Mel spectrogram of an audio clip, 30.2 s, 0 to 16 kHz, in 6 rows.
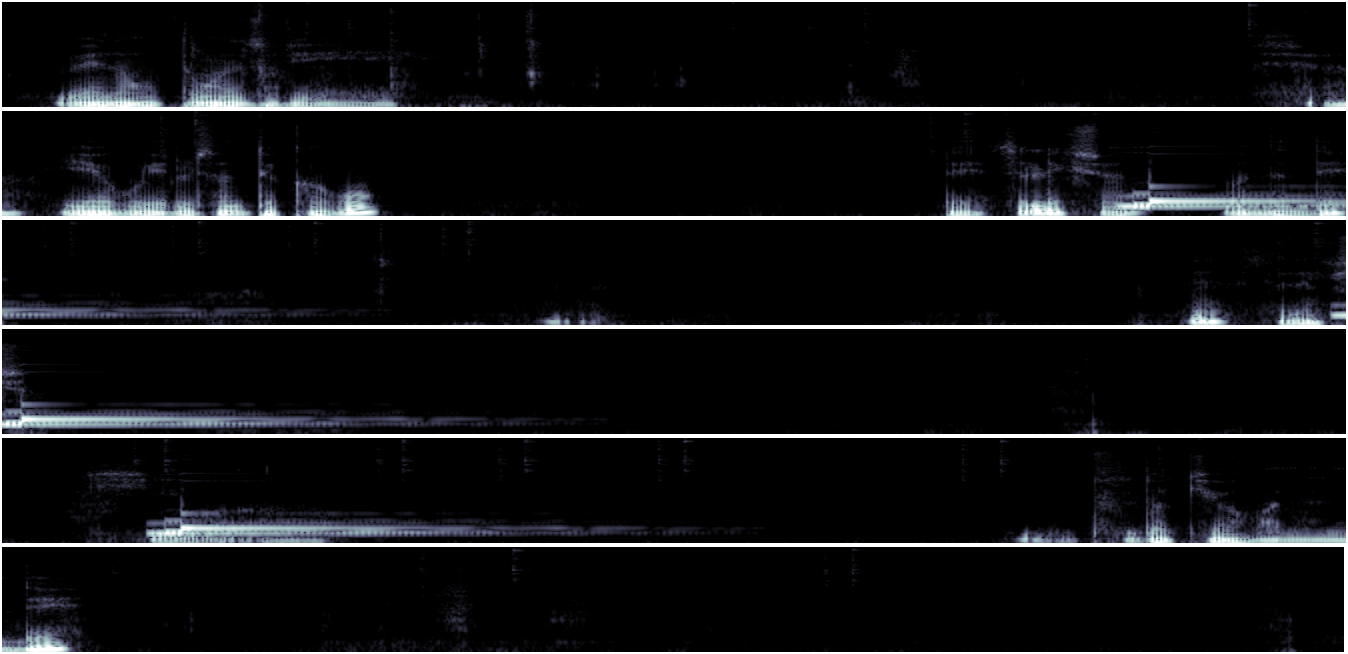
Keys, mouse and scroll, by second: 0.7 shift+a, 1.8 shift+z, 11.1 shift+click, 11.2 shift+double click.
